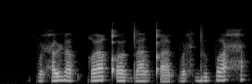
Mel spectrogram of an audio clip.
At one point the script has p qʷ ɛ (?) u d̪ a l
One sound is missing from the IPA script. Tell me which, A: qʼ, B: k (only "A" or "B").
A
